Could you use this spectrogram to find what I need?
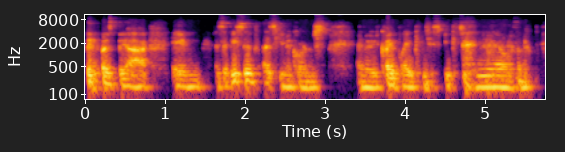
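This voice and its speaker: With a Scottish accent, a man speaks at medium pitch in a bright, sharp tone, with very wide pitch swings and vocal fry. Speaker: pharmacist, event host. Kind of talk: Q&A webinar answers. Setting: video call. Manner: fast.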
